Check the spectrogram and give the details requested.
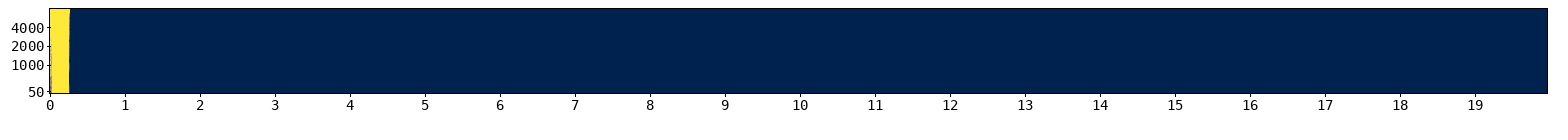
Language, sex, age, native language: Icelandic, male, 10, Icelandic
